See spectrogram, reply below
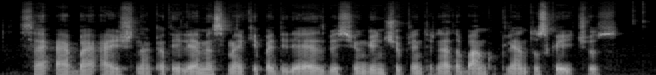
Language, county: Lithuanian, Vilnius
